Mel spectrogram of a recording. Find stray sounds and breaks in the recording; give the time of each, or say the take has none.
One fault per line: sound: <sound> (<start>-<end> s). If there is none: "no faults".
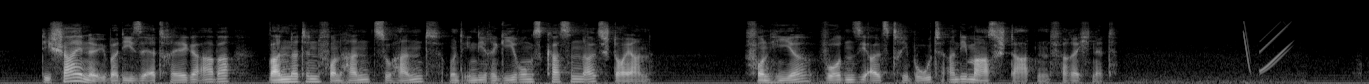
sound: chirp (12.4-13.0 s)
